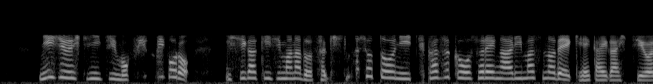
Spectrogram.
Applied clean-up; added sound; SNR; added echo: neural diffusion model UNIVERSE++.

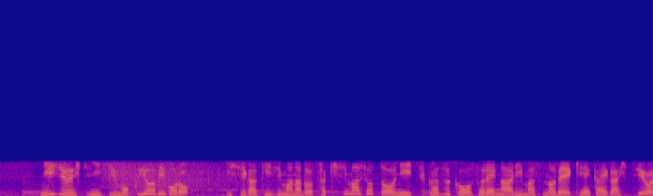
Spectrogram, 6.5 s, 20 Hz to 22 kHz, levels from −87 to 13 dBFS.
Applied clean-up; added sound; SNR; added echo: none; none; none; none.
